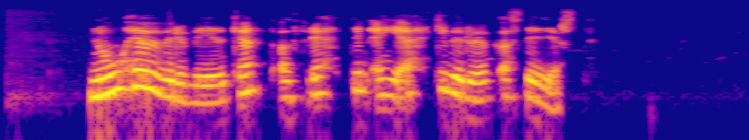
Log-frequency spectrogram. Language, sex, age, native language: Icelandic, female, 20-29, Icelandic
